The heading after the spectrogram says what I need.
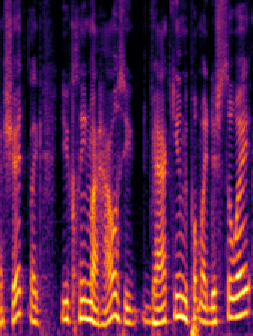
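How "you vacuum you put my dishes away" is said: ordinary talk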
